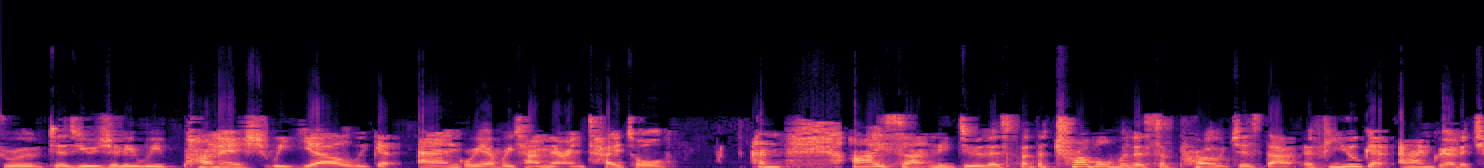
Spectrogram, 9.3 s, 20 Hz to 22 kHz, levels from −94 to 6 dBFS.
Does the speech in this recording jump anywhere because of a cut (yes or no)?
no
